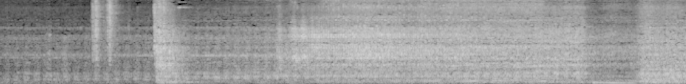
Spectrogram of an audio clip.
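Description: Tense film soundtrack: a low rumble, then a sudden loud hit a little over two seconds in, followed by a dense, swelling texture that builds and holds, dipping briefly just before the end.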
